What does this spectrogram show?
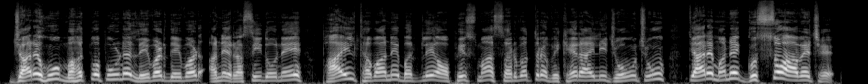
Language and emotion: Gujarati, angry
